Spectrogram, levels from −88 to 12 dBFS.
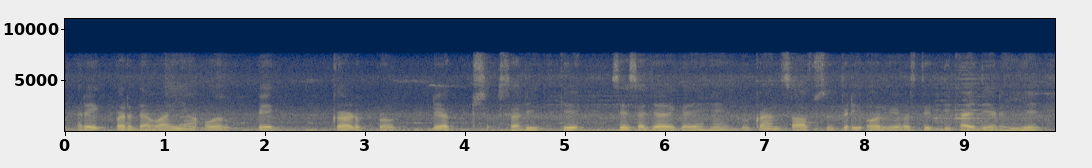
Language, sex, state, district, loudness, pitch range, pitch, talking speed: Hindi, male, Gujarat, Valsad, -18 LUFS, 110-125 Hz, 120 Hz, 125 wpm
